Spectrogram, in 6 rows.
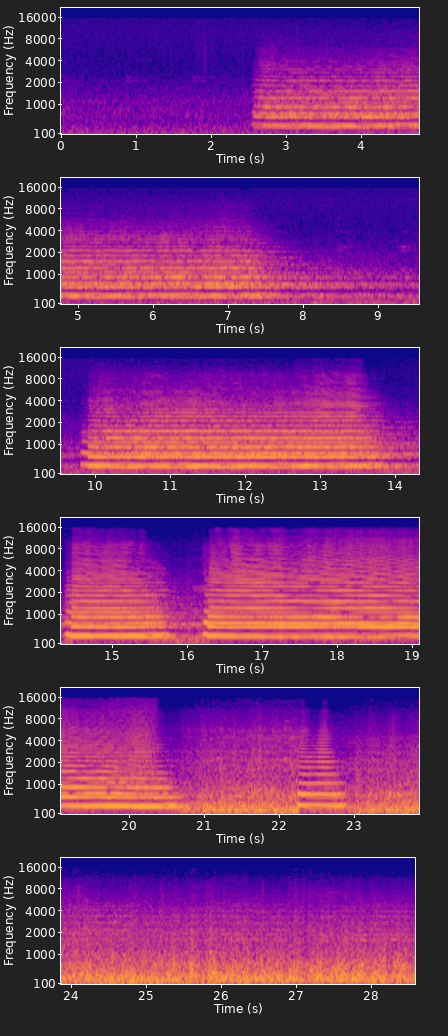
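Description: Locomotive air horn blowing the grade-crossing signal of long, long, short and long blasts, each a steady multi-note chord, with a brief extra toot a little later. Then the train passes at about 35 mph, loud and steady, with its wheels clacking over the rail joints.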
